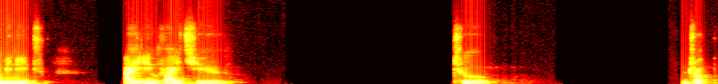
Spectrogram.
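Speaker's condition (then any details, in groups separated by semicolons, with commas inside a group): No condition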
